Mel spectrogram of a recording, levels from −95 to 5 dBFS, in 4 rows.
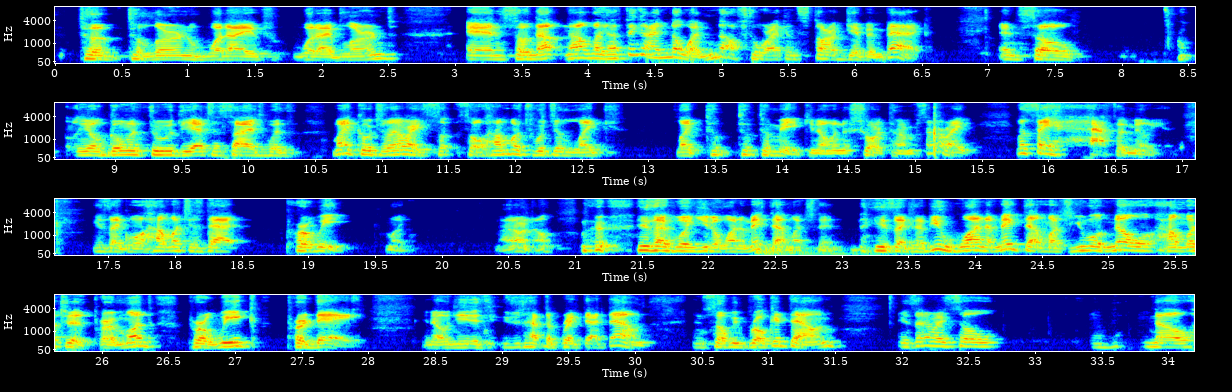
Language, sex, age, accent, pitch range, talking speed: English, male, 30-49, American, 140-175 Hz, 235 wpm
